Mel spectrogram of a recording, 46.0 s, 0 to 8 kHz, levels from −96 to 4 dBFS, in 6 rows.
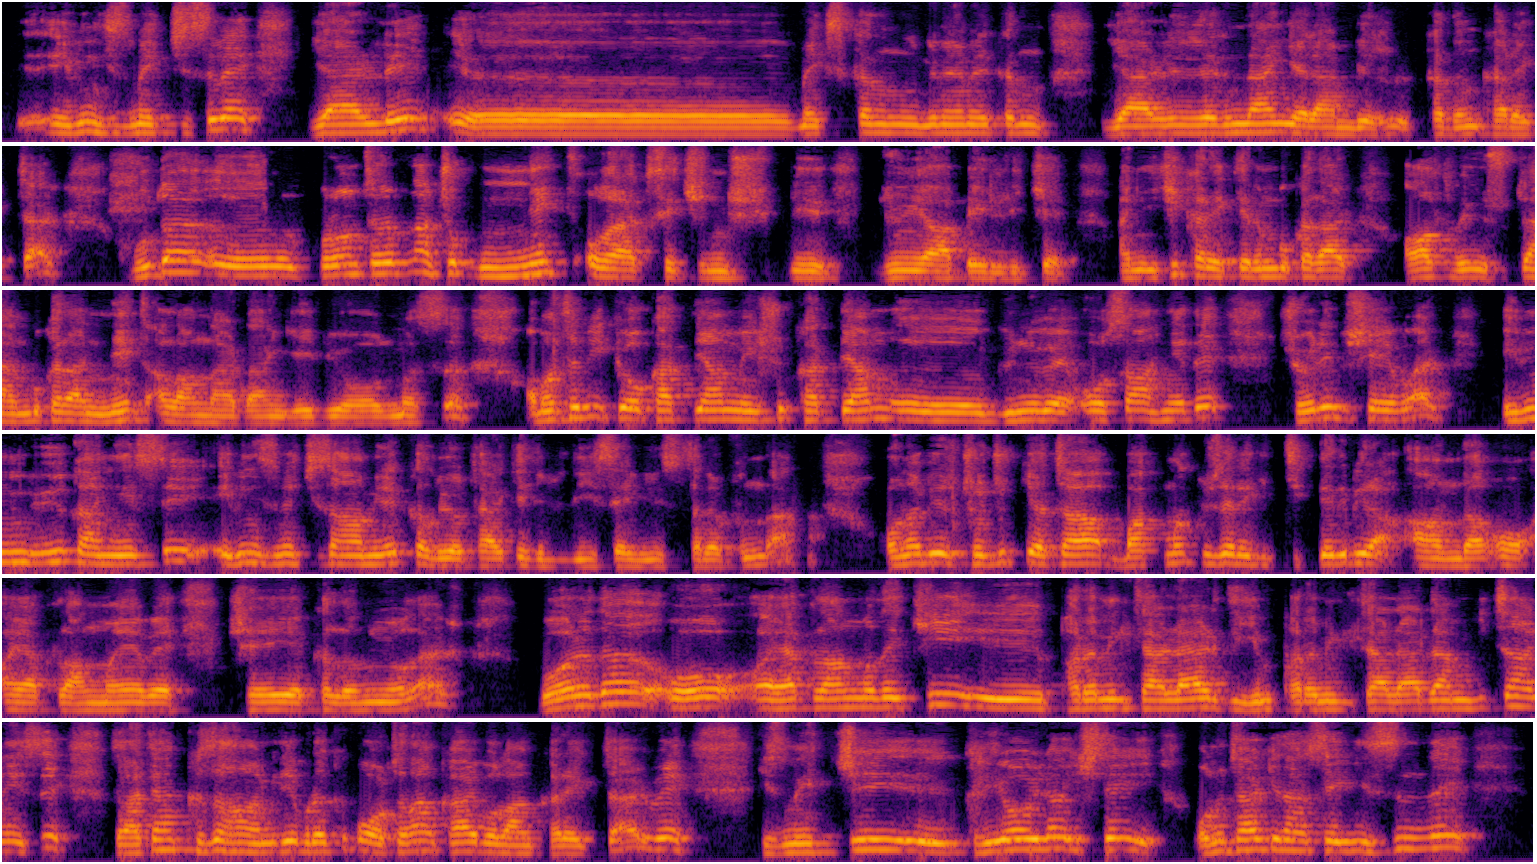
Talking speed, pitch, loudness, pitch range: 140 wpm, 140 Hz, -22 LUFS, 120-160 Hz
